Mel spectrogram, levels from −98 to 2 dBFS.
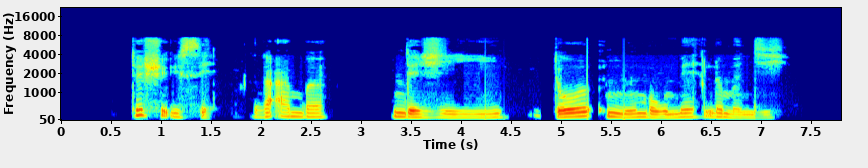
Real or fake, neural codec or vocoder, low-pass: real; none; 7.2 kHz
